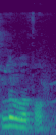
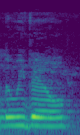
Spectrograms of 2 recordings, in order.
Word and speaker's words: Louisville: in downtown Louisville and yes it's Louisville it's not Louisville not Louisville it's that's the correct pronunciation anyway there was a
